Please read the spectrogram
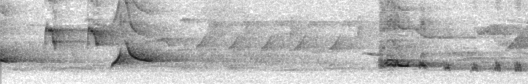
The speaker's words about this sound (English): For this next story, some bird songs are in order.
